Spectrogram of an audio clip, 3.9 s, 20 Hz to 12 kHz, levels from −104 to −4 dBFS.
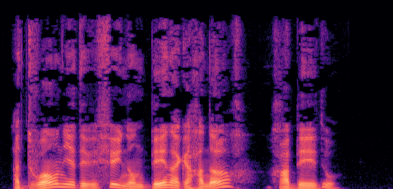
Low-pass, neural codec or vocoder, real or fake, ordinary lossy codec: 10.8 kHz; none; real; MP3, 64 kbps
